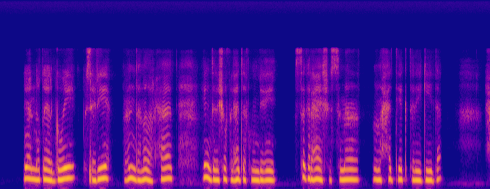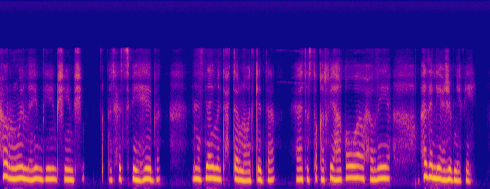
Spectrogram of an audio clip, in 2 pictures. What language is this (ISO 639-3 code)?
ayl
